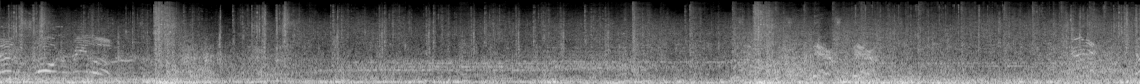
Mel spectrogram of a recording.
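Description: Gunfire and booming blasts in Metal Gear Solid V: The Phantom Pain come in loud, irregular bursts mixed with mechanical clatter, with shouted voices over the combat.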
